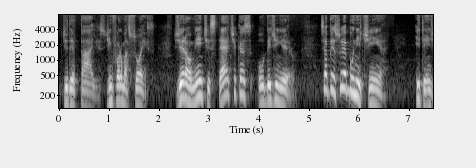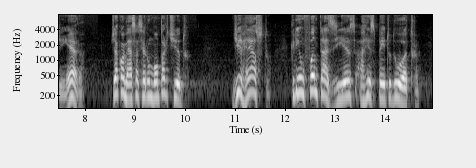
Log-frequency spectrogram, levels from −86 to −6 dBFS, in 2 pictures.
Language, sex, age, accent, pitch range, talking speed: Portuguese, male, 60-79, Brazilian, 135-205 Hz, 130 wpm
